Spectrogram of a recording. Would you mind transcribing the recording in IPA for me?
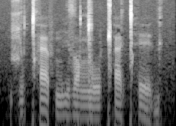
ɕ o ǀʰ æ f m i z ɒ ŋ͡ǀ o ǁ æ ǀʰ e ɡ

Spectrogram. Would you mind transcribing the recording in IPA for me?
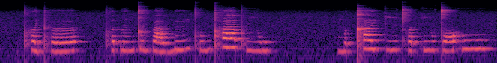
pʰ ɐ˨ j pʰ œː˨˧ | pʰ ɐ˨ t̚ l ɪ˨˥ ŋ t̪ ʊ˨˥ ŋ p aː˨˩ w n̪ yː˨˥ n pʰ ʊ˨˥ ŋ pʰ aː˥ pʰ iː˨ w | m ɐ˨ t̚ kʰ aː˥ j k iː˨˧ t̪ʰ ɐ˨˥ t̚ h iː˨ w t̪ ɔː˨˥ h uː˥

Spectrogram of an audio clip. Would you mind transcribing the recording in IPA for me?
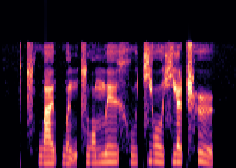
t͡sʰ w a˧˥ ɪ̯ p w ə̰˨˩ n t͡s w ɔ˧˥ m e˥ ɪ̯ x u˧˥ t͡ɕ j o˥˧ ʊ̯ ɕ j ɛ˥˧ ʈ͡ʂʰ ɻ̩˥˩

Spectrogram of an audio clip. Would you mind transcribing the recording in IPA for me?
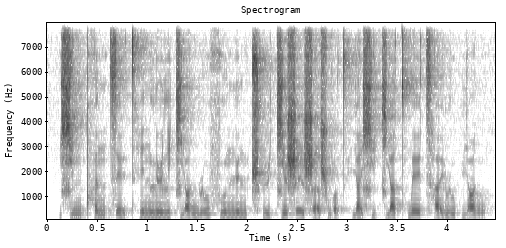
ɕ i˥ ŋ pʰ ə˥ n t͡s e˨˩ ɪ̯ t̪ʰ i˥ n l y˥ l i˨ t͡ɕ j ɑ˧˥ ŋ ɻ u˥˩ f u˥ n̪ y˥ n ʈ͡ʂʰ ɻ̩˨˩ t͡ɕ i˥˧ ʂ e˥˩ ɪ̯ ʂ ä˧˥ ʂ w ɔ˨˩ t̪ʰ j ä˥˩ ɕ i˨˩ t͡ɕ j ä˥ t̪ʰ w e˥˩ ɪ̯ t͡sʰ a˧˥ ɪ̯ ɻ u˧˥ p j ɑ˥˩ ŋ

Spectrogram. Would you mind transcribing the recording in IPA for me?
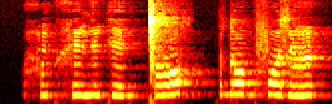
h ɔ̃ k h ẽ ɡ ẽ k e ɡ ǀ ɔ | d ɔ ɡ f ɔ z ə̃

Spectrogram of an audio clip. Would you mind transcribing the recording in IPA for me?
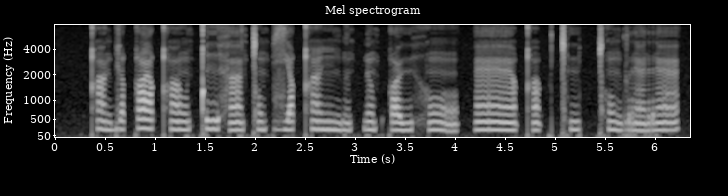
qʰ æ̃ ɡ i q æ qʰ õː ǃ ɪ h ã ǀ õ p zʲ æ qʰ ĩː ɡ ə̃ t ɗ ə̃ p q yː h õ | æ̃ː qʰ ã q ǀʰ y ǀʰ õ ɡ r æ̃ r æ̃

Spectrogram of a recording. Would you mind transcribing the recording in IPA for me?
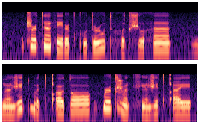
ʈ͡ʂ ə˞˥ t œ̃˥ θ e˨ ɾ ə˞˦ t kʼ u˨ t ɹ u˦ t h ʊ˩ t ʃ ʊ˩ h ɐ̃˥ | ɡ͡b œ̃˩ ʒ e˥ t b œ˩ t qʼ u˨ t ɔ˦ | k͡p ə˞˥ t ʐ œ̃˩ t xʲ ɐ̃˩ ʒ e˨ t qʼ e˩

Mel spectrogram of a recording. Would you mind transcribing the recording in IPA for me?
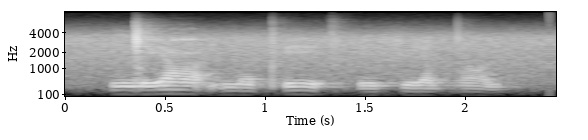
ŋ͡ǀ e ʕ ḭ n ɐ tʼ e t͡sʼ e f e lʲ dˤ u

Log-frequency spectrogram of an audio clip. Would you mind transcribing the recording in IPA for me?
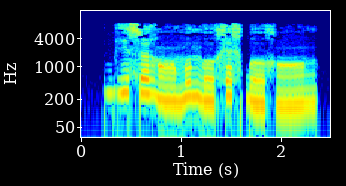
bʱ i˦ s œ˦ ɦ ɔ̃ː˨ m o˦ ŋ oː˨ x ɛ˦ x ɓ oː˨ x ɔ̃ː˨˦ ŋ

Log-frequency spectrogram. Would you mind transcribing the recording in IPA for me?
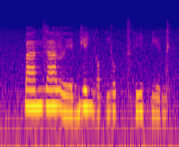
k͡p a˦ n z a˦ v e˨ bʲ ɛ˦ ʎ ɔ˨ p j o˦ p t͡sʼ i˦ pʲ e˦ d

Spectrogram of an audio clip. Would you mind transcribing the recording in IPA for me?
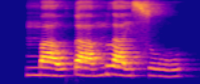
m a˨˩˨ w ɗ a˨˩˦ m l a˨˩ j s u˨˩˨

